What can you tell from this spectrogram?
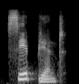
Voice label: "sapient", Indian

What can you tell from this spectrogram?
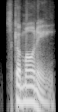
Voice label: "scammony", American

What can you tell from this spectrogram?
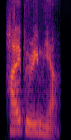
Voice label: "hyperaemia", Indian

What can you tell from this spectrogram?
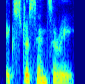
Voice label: "extrasensory", Indian

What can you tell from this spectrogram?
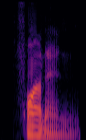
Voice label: "phonon", American

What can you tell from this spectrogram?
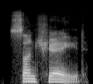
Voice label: "sunshade", American

